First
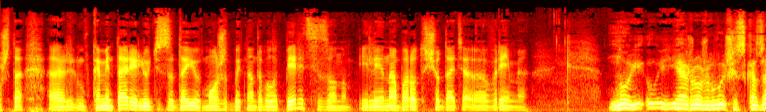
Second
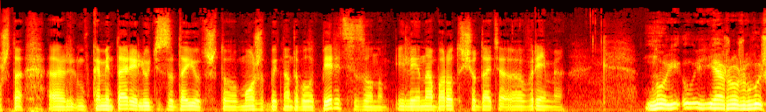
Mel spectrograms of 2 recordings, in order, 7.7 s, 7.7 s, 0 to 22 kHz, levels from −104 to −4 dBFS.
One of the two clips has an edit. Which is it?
first; 1 cut; at 2.0 s

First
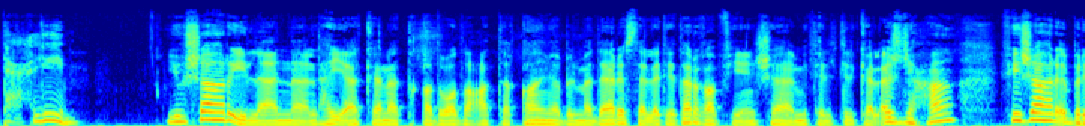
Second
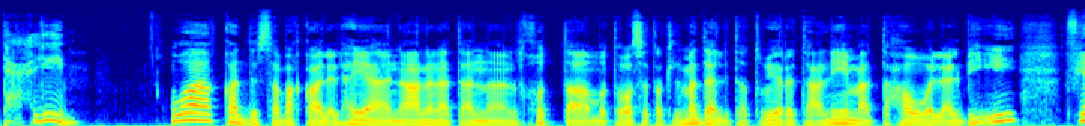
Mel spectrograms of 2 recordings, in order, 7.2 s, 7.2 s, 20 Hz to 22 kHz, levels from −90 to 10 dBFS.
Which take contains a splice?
first; 1 cut; at 1.1 s

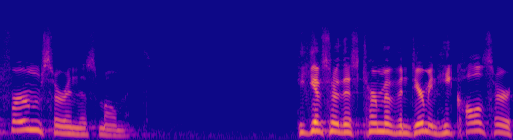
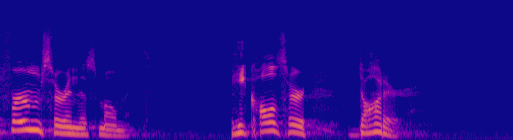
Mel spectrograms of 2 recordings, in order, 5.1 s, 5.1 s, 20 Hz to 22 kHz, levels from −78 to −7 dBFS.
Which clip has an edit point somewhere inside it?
second; 1 cut; at 2.3 s

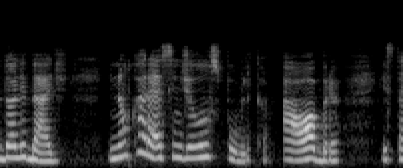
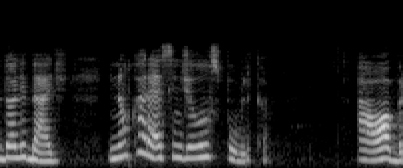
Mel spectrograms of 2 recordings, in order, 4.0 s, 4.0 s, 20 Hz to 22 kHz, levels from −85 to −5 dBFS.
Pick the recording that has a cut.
first; 1 cut; at 2.7 s

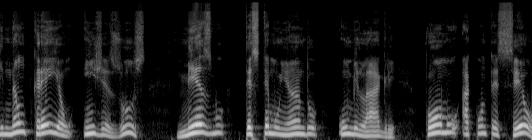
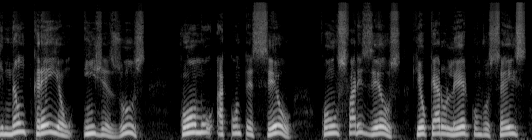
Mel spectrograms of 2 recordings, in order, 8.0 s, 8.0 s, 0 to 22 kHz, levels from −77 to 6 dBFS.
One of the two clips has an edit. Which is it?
second; 2 cuts; at 2.5 s, 6.1 s

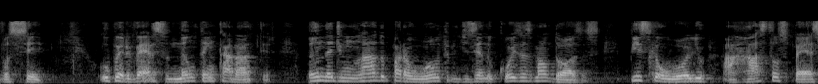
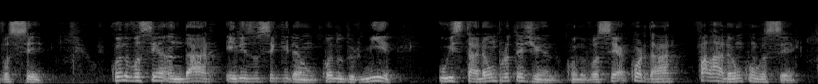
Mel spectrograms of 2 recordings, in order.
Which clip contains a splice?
second; 1 cut; at 1.0 s

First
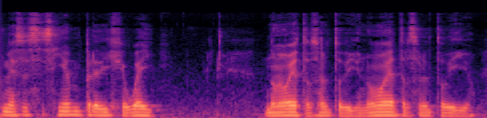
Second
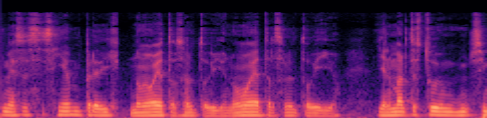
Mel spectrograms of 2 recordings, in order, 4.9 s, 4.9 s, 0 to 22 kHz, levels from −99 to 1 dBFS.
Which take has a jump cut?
second; 1 cut; at 1.2 s

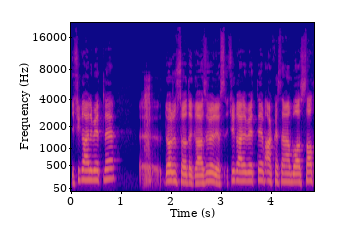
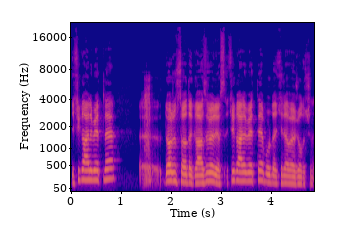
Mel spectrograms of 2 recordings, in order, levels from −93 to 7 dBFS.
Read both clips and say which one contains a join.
first; 1 cut; at 3.9 s

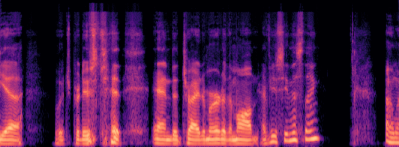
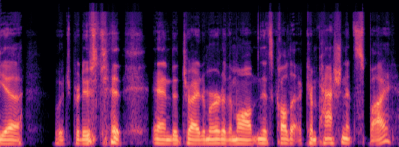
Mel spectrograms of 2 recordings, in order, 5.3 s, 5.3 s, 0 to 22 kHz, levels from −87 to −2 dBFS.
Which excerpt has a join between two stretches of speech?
first; 1 cut; at 3.4 s

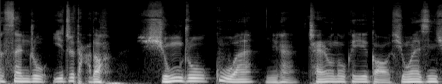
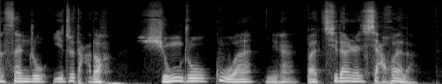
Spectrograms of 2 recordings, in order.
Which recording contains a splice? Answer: second; 1 cut; at 3.0 s

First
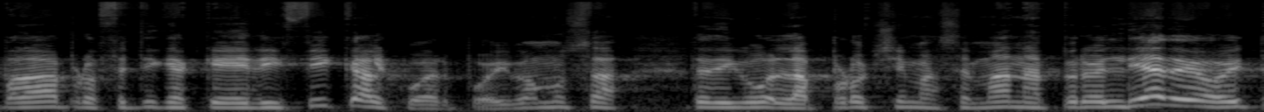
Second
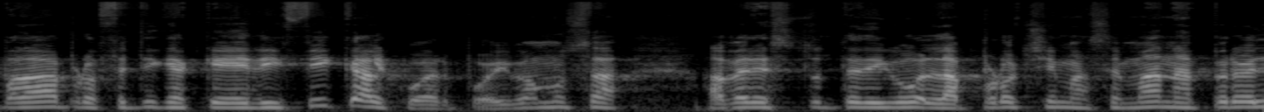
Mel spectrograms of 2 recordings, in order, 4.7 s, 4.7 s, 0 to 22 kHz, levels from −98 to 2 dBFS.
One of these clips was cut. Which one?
first; 1 cut; at 2.6 s

